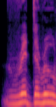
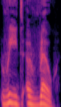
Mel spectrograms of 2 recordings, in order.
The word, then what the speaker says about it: Rido: It's on the Riddoo Road. It's Rido, Mom, Catherine explained. Pronounced Reedo, as in crew.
